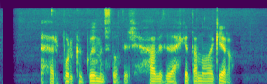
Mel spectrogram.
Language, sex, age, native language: Icelandic, male, 30-39, Icelandic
